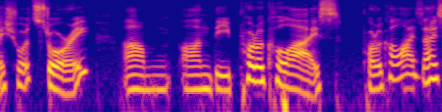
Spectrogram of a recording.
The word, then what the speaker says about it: Protocolized: his new sci-fi short story um on the protocolized Protocol.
